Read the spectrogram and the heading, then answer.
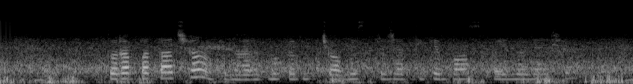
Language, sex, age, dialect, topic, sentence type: Maithili, female, 18-24, Angika, agriculture, statement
